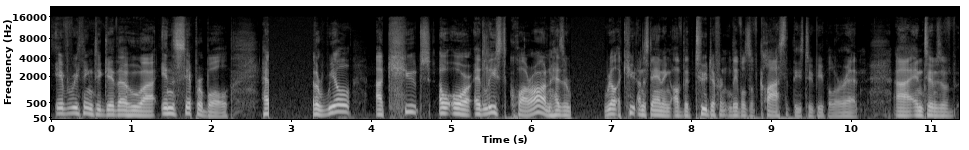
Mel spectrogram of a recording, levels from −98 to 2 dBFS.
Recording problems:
audio freezing; at 2.5 s for 0.5 s and at 6.5 s

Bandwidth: 16 kHz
